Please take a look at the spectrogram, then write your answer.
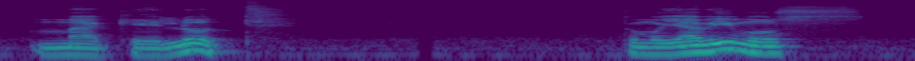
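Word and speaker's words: מקהלת: más elote que en el idioma hebreo se pronuncia maquelotte como ya vimos y podemos ir notando hay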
